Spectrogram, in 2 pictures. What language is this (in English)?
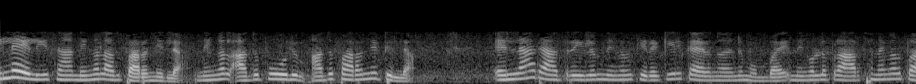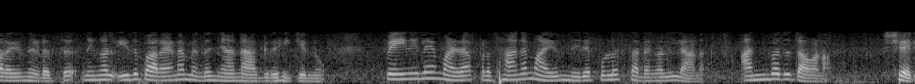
Malayalam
